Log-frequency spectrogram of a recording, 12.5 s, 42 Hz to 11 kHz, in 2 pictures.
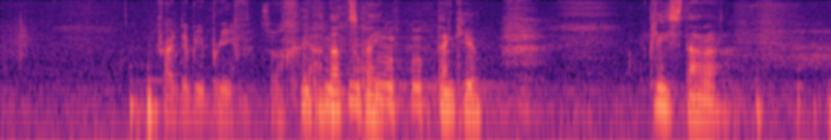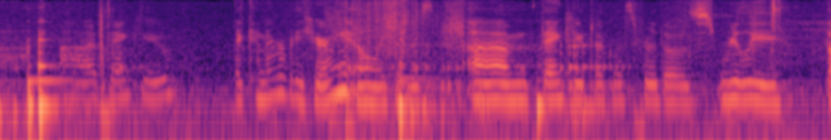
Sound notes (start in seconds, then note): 2.2 laughter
